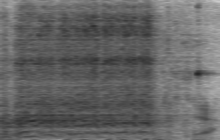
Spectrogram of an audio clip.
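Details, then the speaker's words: Craftsman riding tractor engine cranking: steady starter chugging about eight beats a second with no firing at all; no spark, the ignition coil is dead, likely from an internal windings fault, and is to be replaced. "that coil is gone so we're going to go pop that sucker off of there"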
